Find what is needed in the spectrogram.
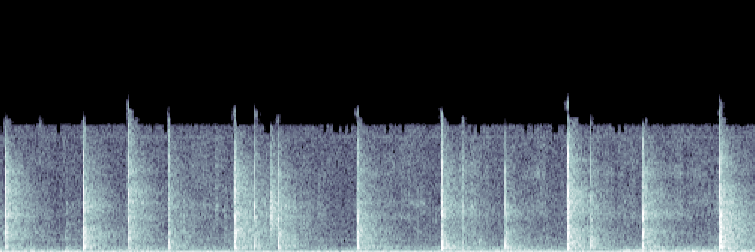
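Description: Chalk on a chalkboard while characters are written: about a dozen sharp, irregular taps as each stroke strikes the board, over a steady low hum.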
